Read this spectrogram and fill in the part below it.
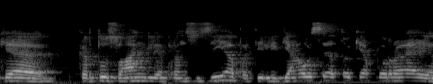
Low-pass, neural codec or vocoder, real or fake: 7.2 kHz; none; real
